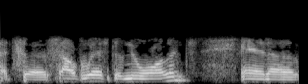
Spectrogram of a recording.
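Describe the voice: A man at a medium pitch and fairly slow pace, with ordinary pitch variation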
